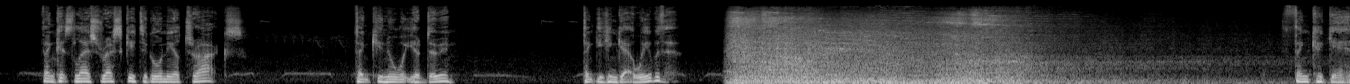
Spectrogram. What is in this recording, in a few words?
Commercial; Network Rail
